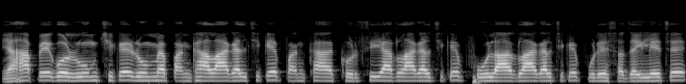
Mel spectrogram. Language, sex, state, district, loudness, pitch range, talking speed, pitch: Maithili, male, Bihar, Samastipur, -16 LUFS, 165-185 Hz, 190 wpm, 175 Hz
